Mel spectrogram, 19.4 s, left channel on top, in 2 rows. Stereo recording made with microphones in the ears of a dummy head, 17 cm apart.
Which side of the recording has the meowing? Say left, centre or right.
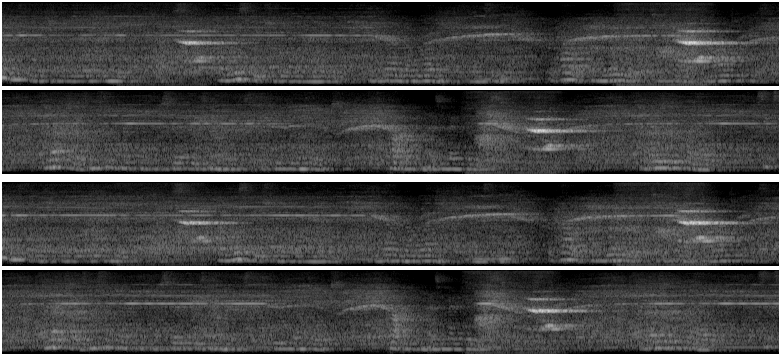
right.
